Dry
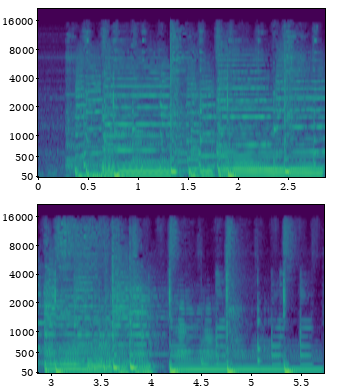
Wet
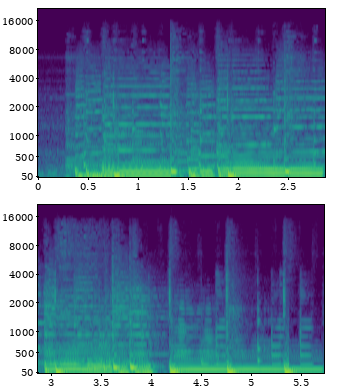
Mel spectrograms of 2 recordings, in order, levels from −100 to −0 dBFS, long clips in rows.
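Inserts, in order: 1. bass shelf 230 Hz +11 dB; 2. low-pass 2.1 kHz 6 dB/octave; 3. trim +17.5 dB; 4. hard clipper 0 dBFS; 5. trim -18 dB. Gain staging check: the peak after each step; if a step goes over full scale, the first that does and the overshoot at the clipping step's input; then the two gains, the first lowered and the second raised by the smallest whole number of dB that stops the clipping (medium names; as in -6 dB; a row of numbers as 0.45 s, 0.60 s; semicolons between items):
-13.5 dBFS, -13.5 dBFS, +4.0 dBFS, 0.0 dBFS, -18.0 dBFS; step 3, 4.0 dB; step 3 +13.5 dB, step 5 -14 dB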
